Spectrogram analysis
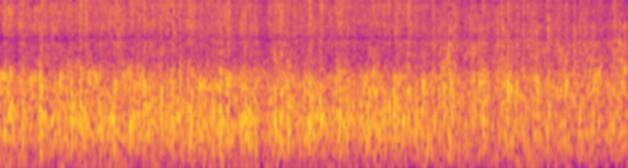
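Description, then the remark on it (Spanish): Steady audience applause for Javier Obando at a tribute event in his honour fills the whole stretch, a dense, even patter of many hands clapping at once, loud and sustained without any voices on top. “Un aplauso para Javier Obando.”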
